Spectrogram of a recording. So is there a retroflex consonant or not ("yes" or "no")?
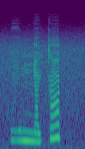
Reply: no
